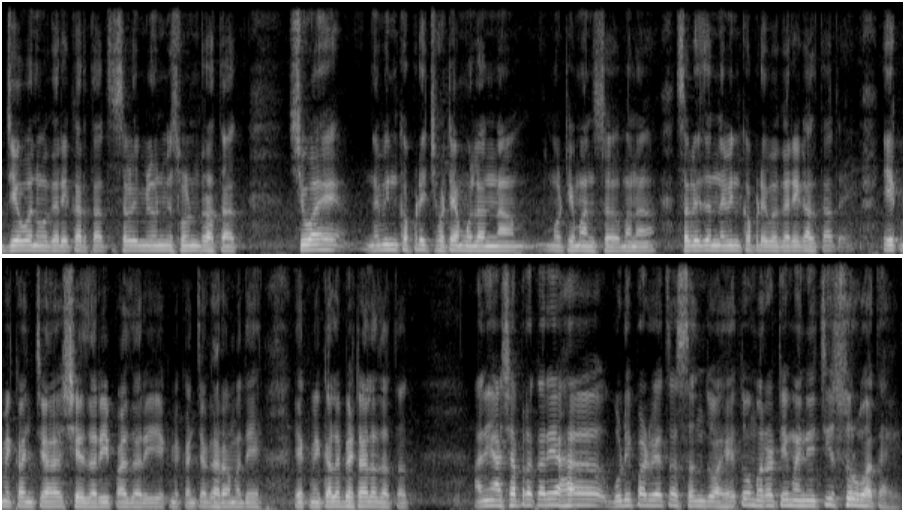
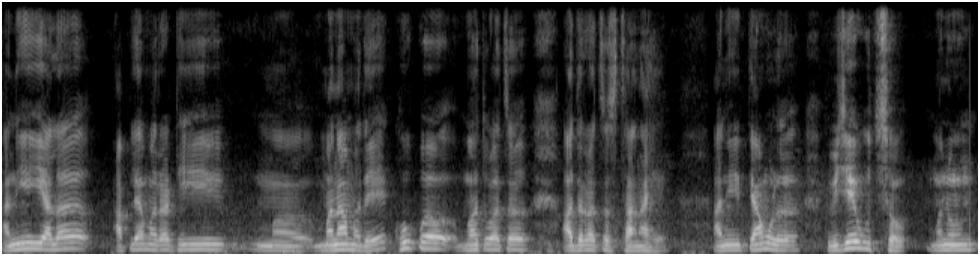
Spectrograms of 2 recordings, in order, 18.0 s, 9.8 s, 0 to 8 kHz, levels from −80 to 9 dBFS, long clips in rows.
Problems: constant background noise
